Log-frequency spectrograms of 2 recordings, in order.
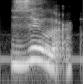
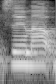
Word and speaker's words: Zoomer: word for you because I have an Australian accent and I live here in America and I don't pronounce it the way that Americans would so that's Zed o m e r Zumer so the wheat Zumer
